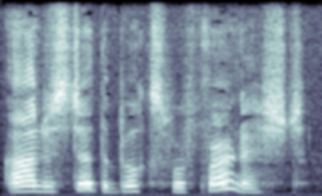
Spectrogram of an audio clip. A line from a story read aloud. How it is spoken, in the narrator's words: faltered Elnora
